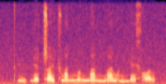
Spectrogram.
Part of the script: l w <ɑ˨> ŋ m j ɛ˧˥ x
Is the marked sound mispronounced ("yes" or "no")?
no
